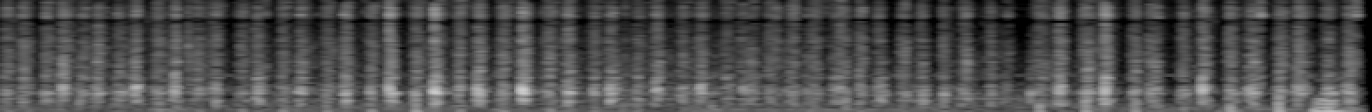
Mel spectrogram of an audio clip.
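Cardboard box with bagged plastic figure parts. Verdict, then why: Full. A cardboard blind box holding three tightly packed plastic bags of figure parts is shaken repeatedly. It gives a fast, dense rattle of short, dry knocks with a woody midrange tone, and the parts inside can be heard. The full, packed contents make the shake sound dense.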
